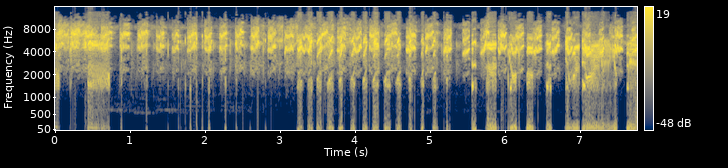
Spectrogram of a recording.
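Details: Swiftlet lure call of the "ceklok" type, played to attract swiftlets quickly and gather them, used to check a site before building a nesting house: dense rapid high-pitched chattering clicks and twitters, loud and continuous.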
